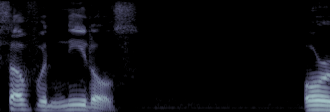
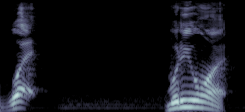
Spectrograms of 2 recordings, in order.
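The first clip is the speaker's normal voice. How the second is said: louder, challenging bark; louder standoff challenge from the teller; confrontational; 3 semitones higher, 4 dB louder, much faster than usual. Retold or imitated. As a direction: square up to them. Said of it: "and you go".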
